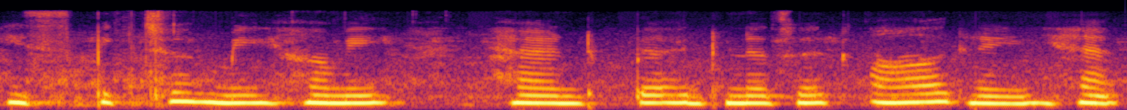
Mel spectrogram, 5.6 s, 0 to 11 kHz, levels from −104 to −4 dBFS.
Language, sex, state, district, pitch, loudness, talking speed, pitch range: Hindi, female, Punjab, Fazilka, 225 Hz, -10 LUFS, 95 wpm, 220-235 Hz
